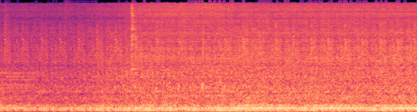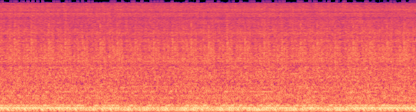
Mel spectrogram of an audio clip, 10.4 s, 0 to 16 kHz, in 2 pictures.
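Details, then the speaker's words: 1941 Buick Special, first start after sitting with a few-years-old fuel, fed fresh unleaded and gas poured on the intake: low steady idle with light quick valve train ticking rattle, about three a second, right at cold start. "now she run a little bit the valve train was there was a little rattly right there at the beginning"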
